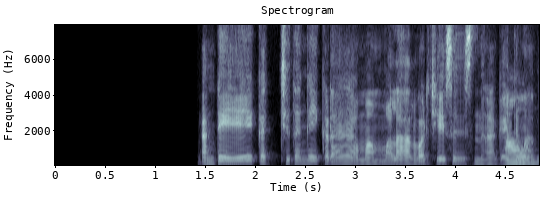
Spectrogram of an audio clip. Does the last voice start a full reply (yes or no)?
yes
